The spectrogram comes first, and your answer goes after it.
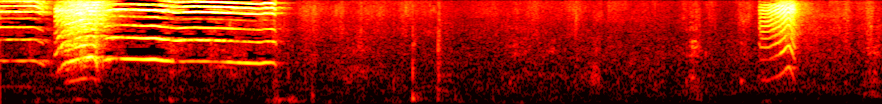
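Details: German Shepherd Kody, three years old, celebrating his birthday in the garden, gives a high, squealing whine lasting about a second, then a second short squeal near the end, with faint rustling between.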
